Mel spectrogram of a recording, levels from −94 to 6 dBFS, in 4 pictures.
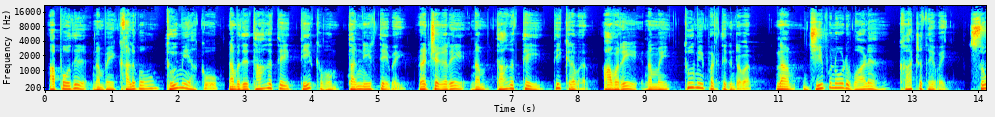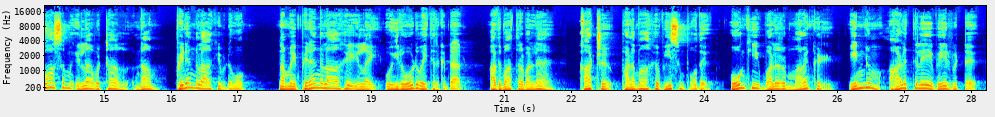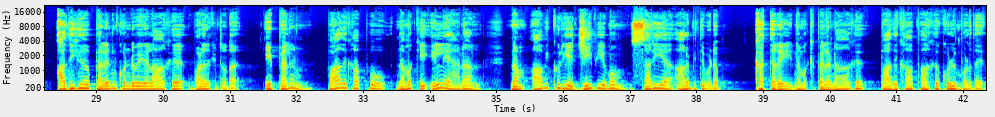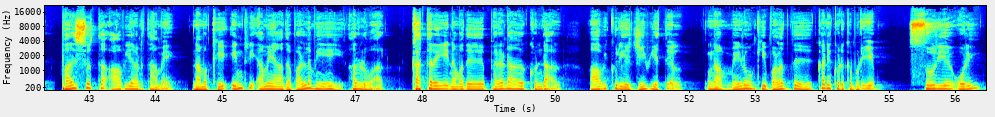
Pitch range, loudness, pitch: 120-155 Hz, -18 LUFS, 135 Hz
